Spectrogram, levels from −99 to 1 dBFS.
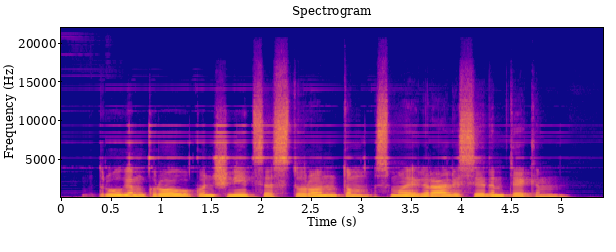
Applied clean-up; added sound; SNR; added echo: neural mask model DeepFilterNet 3.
